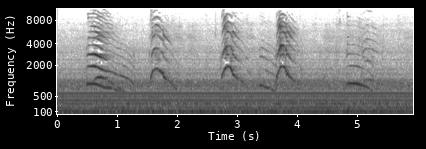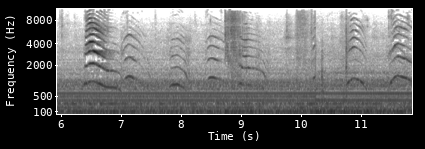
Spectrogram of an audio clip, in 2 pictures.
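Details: Rapid, overlapping high-pitched meows from several newborn kittens rescued without their mother and housed in a warming box at home. Each cry is short and falls in pitch, over a continuous low electrical hum.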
